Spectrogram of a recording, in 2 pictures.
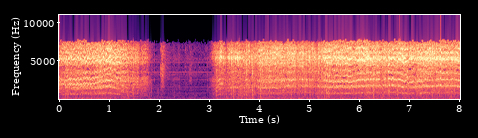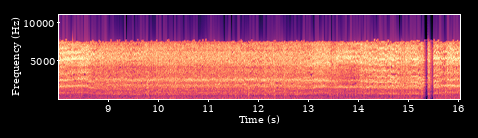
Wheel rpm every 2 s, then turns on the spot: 70, 30, 190, 230, 220, 190, 190, 210.
none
